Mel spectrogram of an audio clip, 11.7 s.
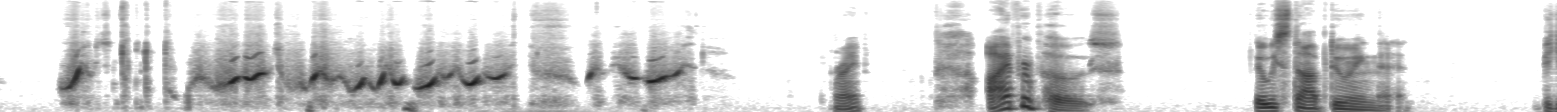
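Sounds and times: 
person whistling an imitation of a bird call: 0.5 - 5.2
speech: 6.3 - 6.6, 7.4 - 8.5, 9.4 - 10.6.

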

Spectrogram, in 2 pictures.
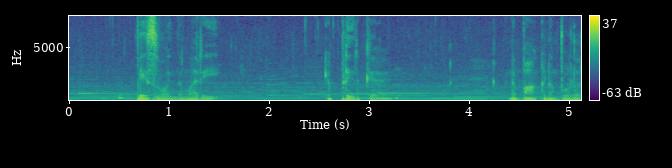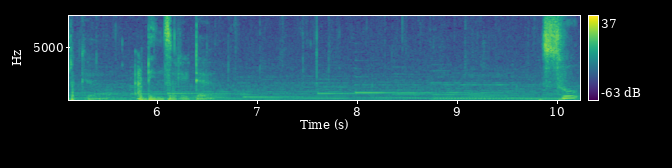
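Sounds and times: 
soft sustained musical tones: 0.0 - 10.2
steady rain on a hard surface: 0.0 - 10.2
speech: 0.5 - 1.7, 2.8 - 3.4, 4.4 - 6.7, 9.8 - 10.2.

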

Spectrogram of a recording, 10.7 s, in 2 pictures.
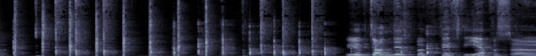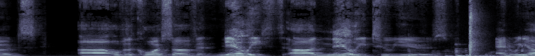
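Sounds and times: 
small group clapping: 0.0 - 4.5
speech: 3.4 - 10.7.

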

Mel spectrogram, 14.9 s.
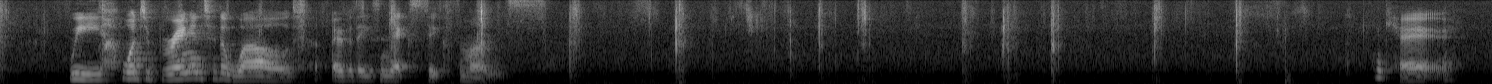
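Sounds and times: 
speech: 0.7 - 5.3, 13.8 - 14.6
oracle cards being shuffled and drawn: 2.0 - 13.8.

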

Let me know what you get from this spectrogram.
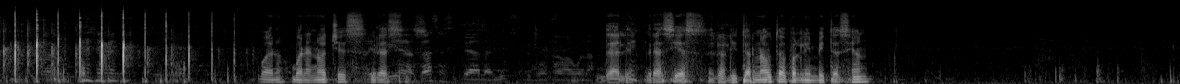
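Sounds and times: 
scattered applause from a small group: 0.0 - 3.0
speech: 2.6 - 4.5, 6.0 - 8.8.

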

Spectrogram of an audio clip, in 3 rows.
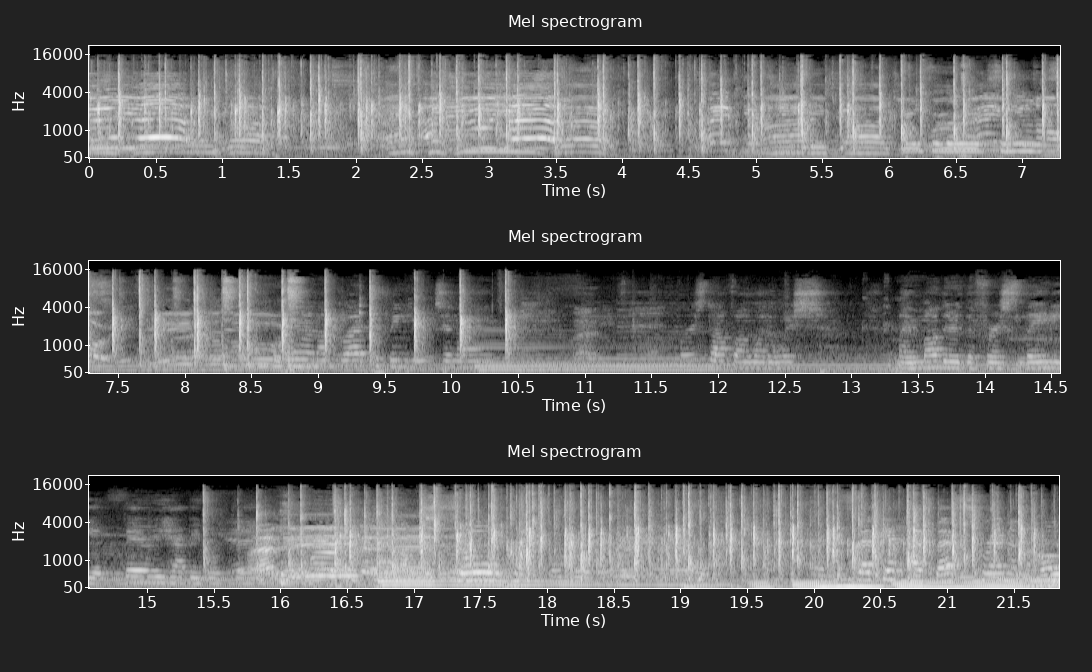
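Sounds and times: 
audience hand clapping: 0.0 - 10.6, 15.4 - 21.8
speech: 14.1 - 17.0.

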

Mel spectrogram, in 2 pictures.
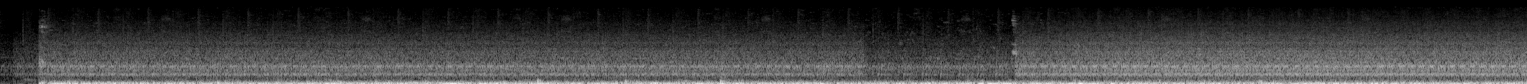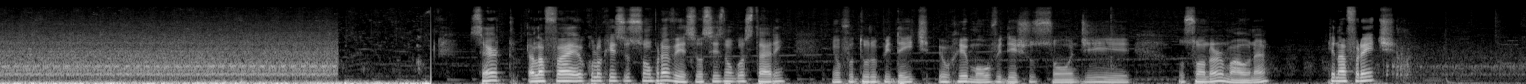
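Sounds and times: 
truck engine at raised revs while tipping: 0.0 - 18.7
speech: 20.1 - 29.4.

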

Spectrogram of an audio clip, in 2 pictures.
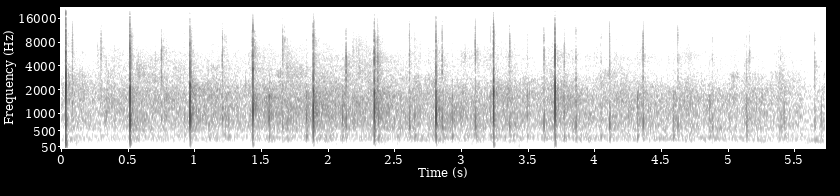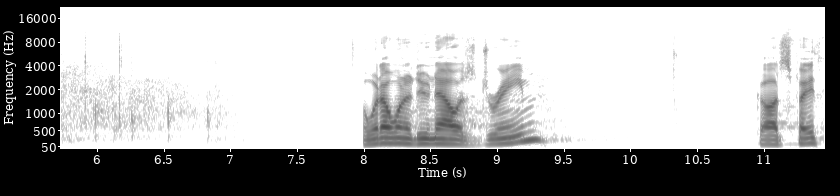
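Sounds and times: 
group clapping: 0.0 - 7.2
speech: 8.0 - 9.4, 11.0 - 11.4.

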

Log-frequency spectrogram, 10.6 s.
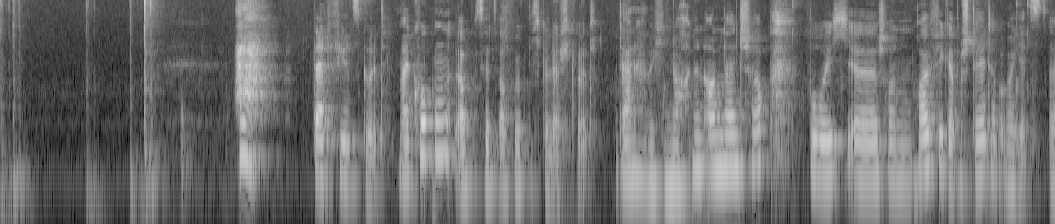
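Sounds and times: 
typing an email on a computer keyboard: 0.0 - 1.6
speech: 3.1 - 10.5.

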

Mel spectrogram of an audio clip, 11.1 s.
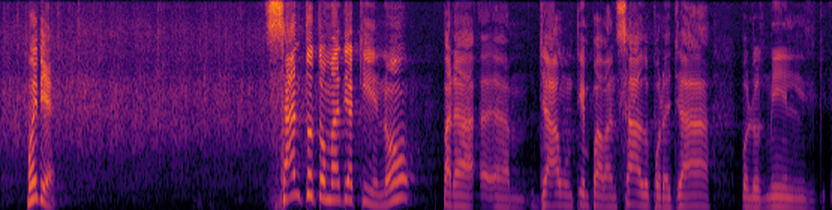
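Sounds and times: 
crowd clapping: 0.0 - 4.8
speech: 0.4 - 0.8, 3.6 - 11.0.

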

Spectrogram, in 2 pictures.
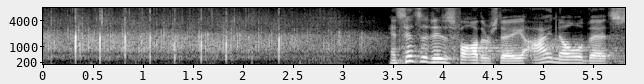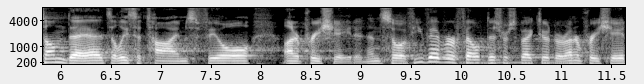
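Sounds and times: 
congregation applauding during a church service: 0.0 - 3.5
speech: 3.5 - 11.6.

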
